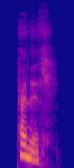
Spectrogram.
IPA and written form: ˈpɛnɪɬ (Pennill)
